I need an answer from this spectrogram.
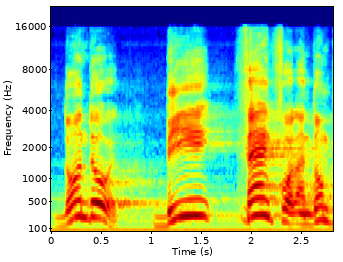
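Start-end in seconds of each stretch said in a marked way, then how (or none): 0.1-0.7 loud warning. Shown as a demonstration. Pastor warning a grumbler, firm and loud. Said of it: "[name], don't do it".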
